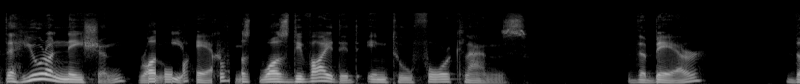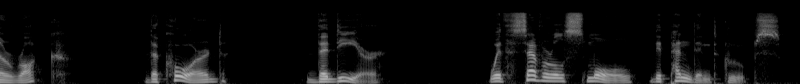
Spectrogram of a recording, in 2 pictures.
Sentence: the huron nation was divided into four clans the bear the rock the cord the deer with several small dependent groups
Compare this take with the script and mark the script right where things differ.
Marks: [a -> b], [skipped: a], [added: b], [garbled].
the huron nation [garbled] was divided into four clans the bear the rock the cord the deer with several small dependent groups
